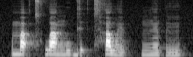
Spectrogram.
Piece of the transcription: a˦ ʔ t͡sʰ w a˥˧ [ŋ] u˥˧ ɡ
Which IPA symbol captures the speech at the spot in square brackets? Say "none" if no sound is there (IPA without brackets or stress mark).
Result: ŋ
